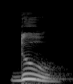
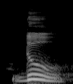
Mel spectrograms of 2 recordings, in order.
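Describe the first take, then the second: No difference in how they are said.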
